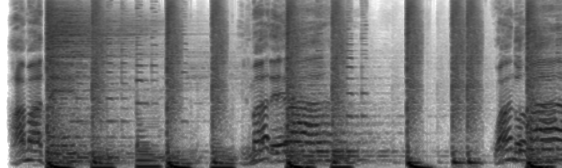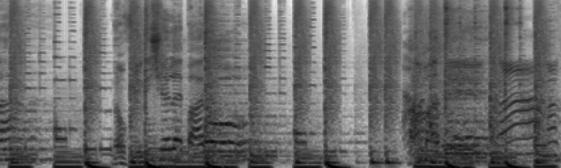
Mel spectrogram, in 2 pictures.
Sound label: ringtone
